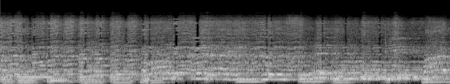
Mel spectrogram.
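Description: Karaoke backing track playing an instrumental passage: a brass melody over a bouncing bass line, with no singing.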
